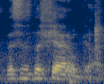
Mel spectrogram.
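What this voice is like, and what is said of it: Disguised, distorted put-on voice. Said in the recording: “stupid voice modulator”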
